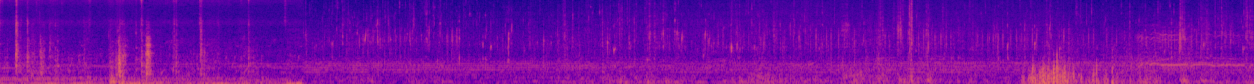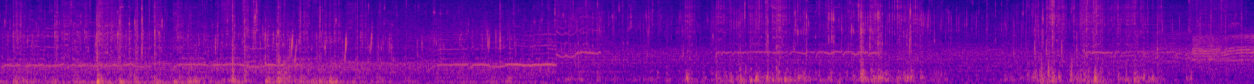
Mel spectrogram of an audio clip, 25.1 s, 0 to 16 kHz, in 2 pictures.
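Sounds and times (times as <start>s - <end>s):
river water trickling: 0.0s - 25.0s
faint whistle-like tone: 17.0s - 21.8s, 23.2s - 25.0s.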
